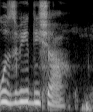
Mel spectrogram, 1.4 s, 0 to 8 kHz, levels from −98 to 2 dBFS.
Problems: background sounds at intervals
